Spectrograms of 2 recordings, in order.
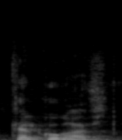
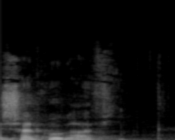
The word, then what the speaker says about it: chalcographie: Alors calcographie, ça s'écrit CHALCO et graphie, mais ça se prononce calcographie. Je le dis parce que moi au début je disais chalcographie.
